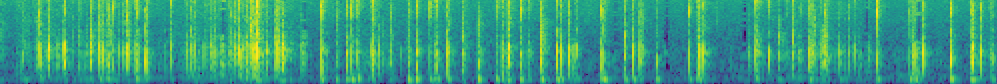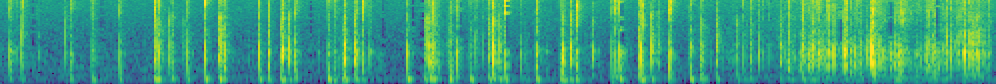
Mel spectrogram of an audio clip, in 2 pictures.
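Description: Long nails on both hands scratch and tap the scaly surface of an iridescent, embossed faux-snakeskin vinyl (faux-leather) iPad case. The result is a dense, quiet run of crisp, crinkly scratches and quick dry clicks, centred in the midrange with little low end. Each tap stops almost instantly with no ring.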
